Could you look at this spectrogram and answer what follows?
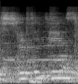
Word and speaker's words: Citadines: Citadines. Rhymes with sardines.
